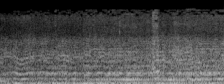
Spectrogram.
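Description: Wasps buzz in a steady, unbroken drone with a faint higher whine, linked to summer in Algeria, with no voices and no pauses across the short stretch.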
